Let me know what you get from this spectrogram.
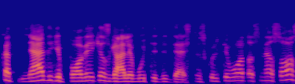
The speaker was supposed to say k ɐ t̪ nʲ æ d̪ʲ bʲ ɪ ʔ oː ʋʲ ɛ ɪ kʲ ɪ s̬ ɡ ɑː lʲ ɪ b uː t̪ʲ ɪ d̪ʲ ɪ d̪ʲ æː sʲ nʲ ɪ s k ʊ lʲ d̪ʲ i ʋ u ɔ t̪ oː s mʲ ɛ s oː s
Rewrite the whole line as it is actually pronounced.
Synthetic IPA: k ɐ t̪ nʲ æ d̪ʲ ɡʲ ɪ p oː ʋʲ ɛ ɪ kʲ ɪ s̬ ɡ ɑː lʲ ɪ b uː t̪ʲ ɪ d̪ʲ ɪ d̪ʲ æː sʲ nʲ ɪ s k ʊ lʲ t̪ʲ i ʋ u ɔ t̪ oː s mʲ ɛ s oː s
